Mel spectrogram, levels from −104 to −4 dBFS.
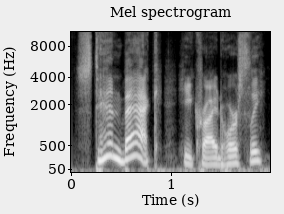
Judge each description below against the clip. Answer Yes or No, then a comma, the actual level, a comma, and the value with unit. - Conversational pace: Yes, average, 150 wpm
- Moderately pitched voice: Yes, medium, 175 Hz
